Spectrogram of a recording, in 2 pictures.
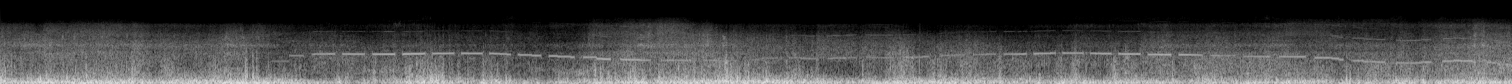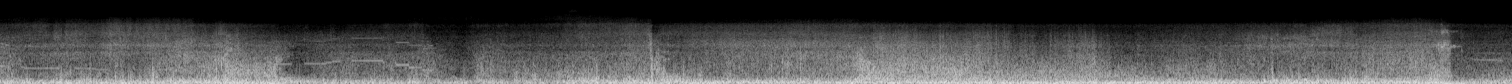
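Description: Wind rushing over the microphone of a paraglider pilot in flight, a loud, steady low rush that swells and dips. A thin wavering tone slides up and down in pitch through about the first half.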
